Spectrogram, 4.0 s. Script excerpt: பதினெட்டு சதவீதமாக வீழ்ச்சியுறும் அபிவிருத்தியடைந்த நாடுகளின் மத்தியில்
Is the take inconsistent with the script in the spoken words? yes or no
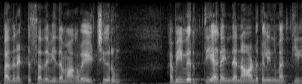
no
